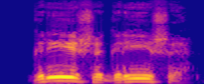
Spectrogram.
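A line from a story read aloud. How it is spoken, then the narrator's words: Muttered. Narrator (Russian): пробурчал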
